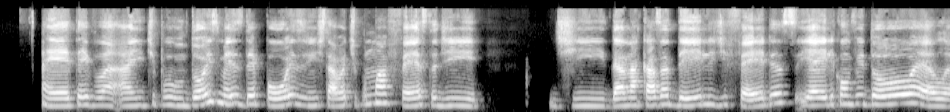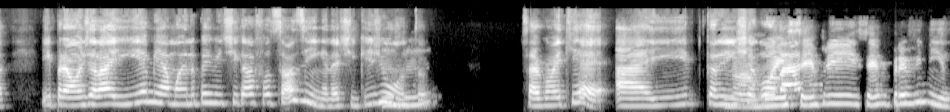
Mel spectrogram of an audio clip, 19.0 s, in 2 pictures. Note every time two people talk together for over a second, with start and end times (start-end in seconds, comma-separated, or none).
none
